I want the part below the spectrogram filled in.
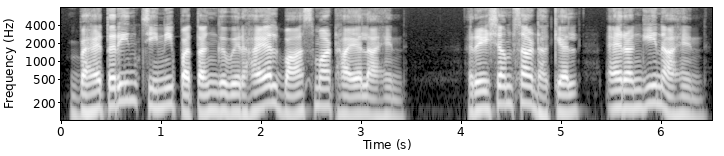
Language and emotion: Sindhi, neutral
